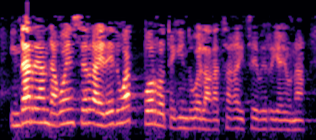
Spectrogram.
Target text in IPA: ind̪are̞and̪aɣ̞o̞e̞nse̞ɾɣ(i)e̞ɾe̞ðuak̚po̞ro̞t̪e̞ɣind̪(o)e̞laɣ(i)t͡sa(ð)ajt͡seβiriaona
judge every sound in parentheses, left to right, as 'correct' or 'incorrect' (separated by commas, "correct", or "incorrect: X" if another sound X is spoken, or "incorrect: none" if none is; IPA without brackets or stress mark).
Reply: incorrect: a, incorrect: u, incorrect: a, incorrect: ɣ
